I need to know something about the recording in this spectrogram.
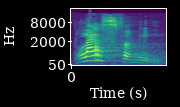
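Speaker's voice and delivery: loud outraged cry of blasphemy; screamed accusation. Acted. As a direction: hurl the word out in outrage. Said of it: "tore his robes and screamed".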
